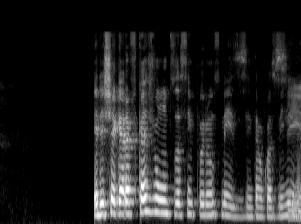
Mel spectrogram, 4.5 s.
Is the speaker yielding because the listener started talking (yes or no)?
yes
